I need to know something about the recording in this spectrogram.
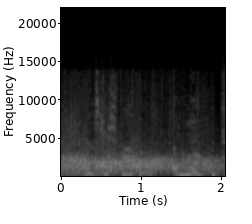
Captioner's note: some Applause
